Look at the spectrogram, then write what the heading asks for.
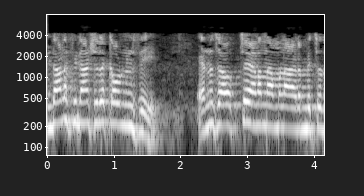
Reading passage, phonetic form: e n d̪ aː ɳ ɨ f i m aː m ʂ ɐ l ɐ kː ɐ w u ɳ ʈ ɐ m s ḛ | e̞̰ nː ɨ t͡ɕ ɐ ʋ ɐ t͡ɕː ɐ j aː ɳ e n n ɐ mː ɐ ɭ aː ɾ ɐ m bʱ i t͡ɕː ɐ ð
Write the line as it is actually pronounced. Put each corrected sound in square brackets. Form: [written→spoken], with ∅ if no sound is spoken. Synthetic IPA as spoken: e n d̪ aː ɳ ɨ f i [m→n] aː [m→n] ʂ ɐ l ɐ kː ɐ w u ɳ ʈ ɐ [m→n] s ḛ | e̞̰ nː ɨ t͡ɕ ɐ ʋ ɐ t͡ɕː ɐ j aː ɳ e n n ɐ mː ɐ ɭ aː ɾ ɐ m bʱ i t͡ɕː ɐ ð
